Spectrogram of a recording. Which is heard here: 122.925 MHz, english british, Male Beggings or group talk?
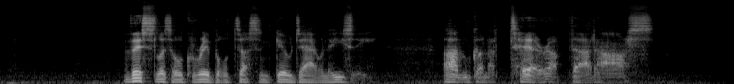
Male Beggings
